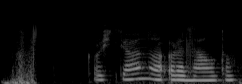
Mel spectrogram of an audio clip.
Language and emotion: Russian, neutral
